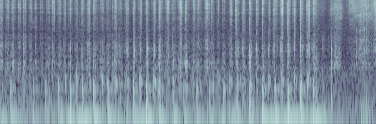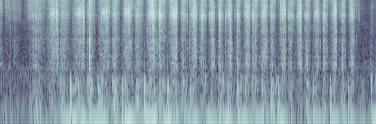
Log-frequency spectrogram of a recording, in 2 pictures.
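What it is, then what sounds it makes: Hair being scratched by fingernails. Long pink nails scratch and rub through the hair of a mannequin head with a dark bun and claw clip, working at the nape and behind the ears. The result is a fast, steady run of rhythmic scratching strokes, about four per second. The strokes soften briefly near the middle, then return brighter and crisper to the end.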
